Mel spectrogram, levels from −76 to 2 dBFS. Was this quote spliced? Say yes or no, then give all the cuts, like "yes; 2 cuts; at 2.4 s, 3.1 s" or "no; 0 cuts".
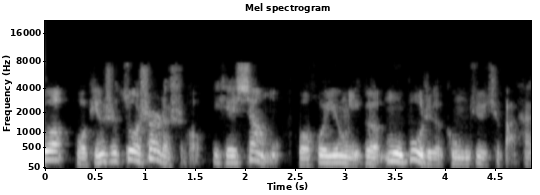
yes; 1 cut; at 2.5 s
